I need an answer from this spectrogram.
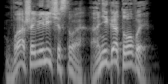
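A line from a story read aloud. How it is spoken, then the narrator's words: Loud shout. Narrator (Russian): громко выкрикнул один из подчиненных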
